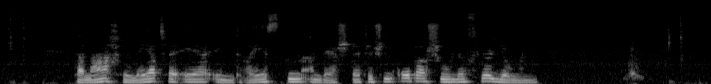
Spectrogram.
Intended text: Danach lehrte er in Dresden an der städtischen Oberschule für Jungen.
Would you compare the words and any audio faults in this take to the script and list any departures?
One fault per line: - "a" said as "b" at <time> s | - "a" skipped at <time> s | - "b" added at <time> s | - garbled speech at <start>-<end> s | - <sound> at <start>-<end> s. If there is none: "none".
- whoosh at 6.2-6.5 s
